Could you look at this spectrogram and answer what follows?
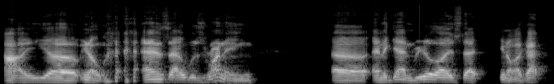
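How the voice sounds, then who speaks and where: Deep-voiced man rambling through a story. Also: steady tone, normal speed, pushed and bright. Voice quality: deep low voice. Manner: rambling, many fillers and restarts. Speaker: interview guest. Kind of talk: personal story in an interview.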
